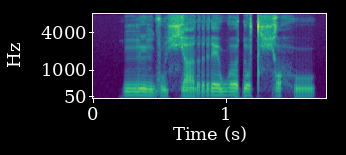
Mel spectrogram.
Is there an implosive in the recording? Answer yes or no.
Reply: yes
